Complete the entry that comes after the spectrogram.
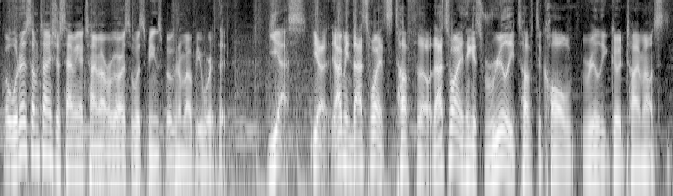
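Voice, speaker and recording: A man's voice: lowish voice, big pitch swings, fast talker, a bit bright, faint music behind. A man with an American East Coast accent chatting informally as he hosts a casual esports livestream. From United States. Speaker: esports watch party host and analyst. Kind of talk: casual livestream commentary and chat.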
